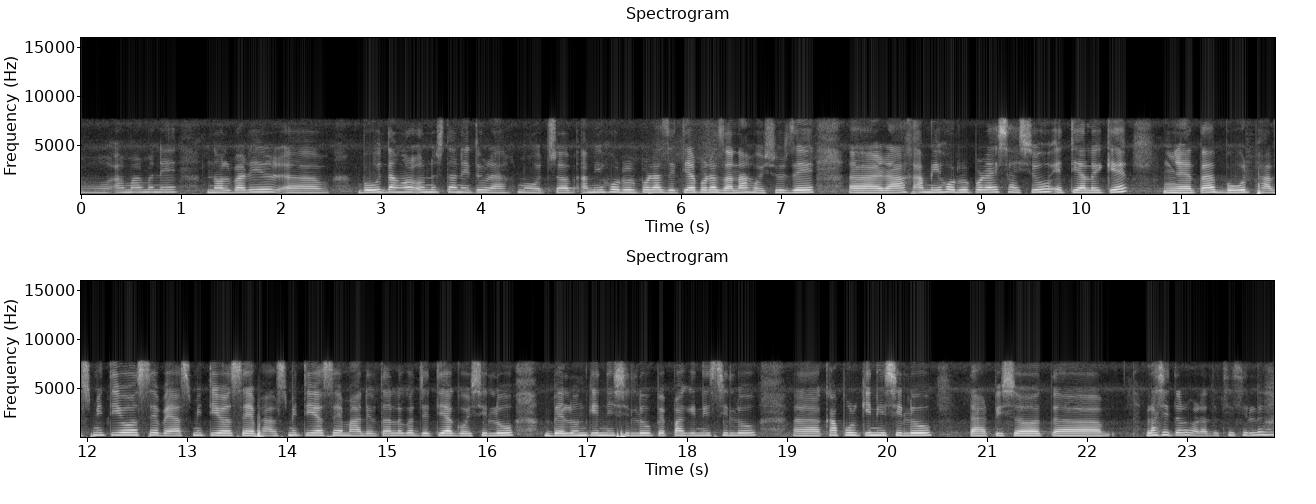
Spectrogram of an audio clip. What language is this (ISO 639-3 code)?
asm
